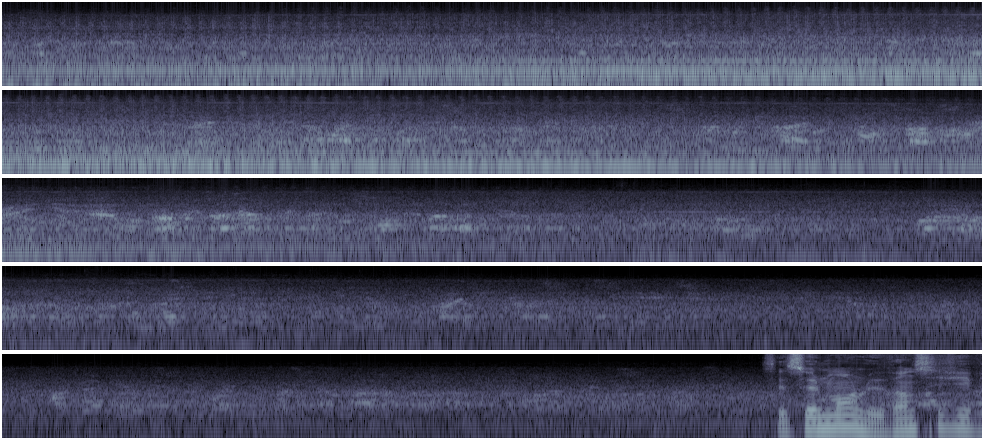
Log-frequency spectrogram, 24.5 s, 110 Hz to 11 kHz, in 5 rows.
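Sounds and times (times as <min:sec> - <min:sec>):
aircraft engine droning from search planes: 0:00.0 - 0:17.6, 0:23.1 - 0:24.4
helicopter rotor throbbing from search helicopters: 0:00.0 - 0:18.4
speech: 0:23.5 - 0:24.4.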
